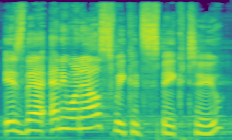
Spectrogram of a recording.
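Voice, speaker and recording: Posh breezy space wife, high bright voice, lively, long reverb, music behind, as a woman plays her. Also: normal speed. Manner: plummy, breezy. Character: posh cheerful spacefaring wife, brisk and unflappable. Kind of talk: audio drama acting.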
